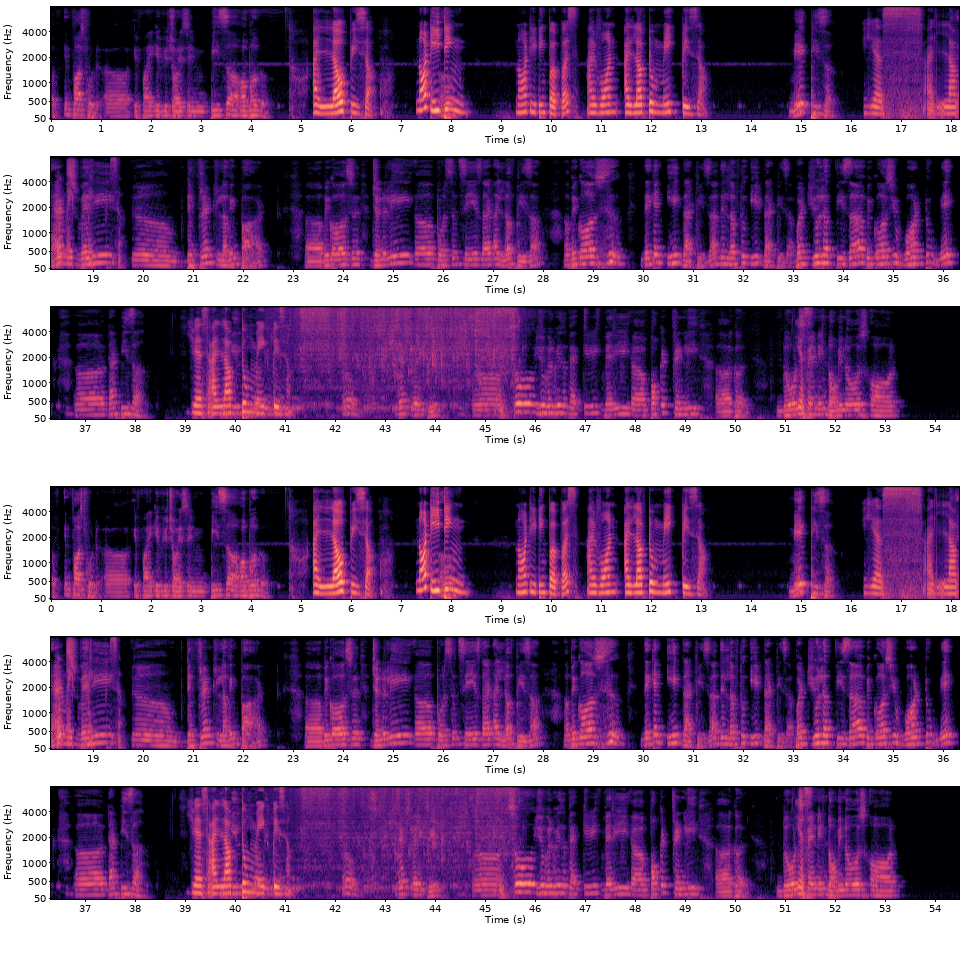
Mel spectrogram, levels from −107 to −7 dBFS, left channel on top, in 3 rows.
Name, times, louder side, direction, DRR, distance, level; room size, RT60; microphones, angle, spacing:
voice 1, 0.0-4.3 7.7-8.1 14.7-15.6 17.9-19.4 19.8-22.4 23.0-27.9 28.2-29.5 29.9-36.1 36.5-38.1 39.7-40.9 42.1-42.9 43.2-44.0 44.4-50.2 50.8-53.1, right 1 dB, 60° right, 2.6 m, -45 dB
sound 1, 3.2-6.2, left 13 dB, 75° left, 1.4 m, -40 dB
voice 2, 5.2-6.4 7.3-8.3 9.3-10.4 10.7-13.1 16.2-18.6 18.8-19.0 39.1-41.1 45.3-45.4 51.2-51.4, right 2 dB, 15° right, 0.5 m, -34 dB
sound 2, 40.4-46.0 46.9-47.3 47.5-47.8 49.0-49.6 49.9-50.5 50.9-51.3 51.7-51.8, left 5 dB, 50° left, 4.1 m, -50 dB
9.7 x 6.8 x 2.3 m
head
